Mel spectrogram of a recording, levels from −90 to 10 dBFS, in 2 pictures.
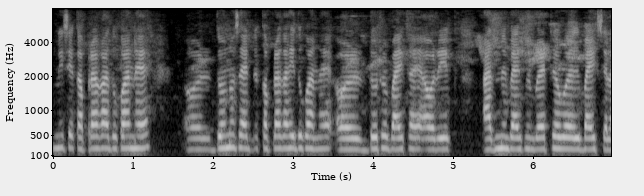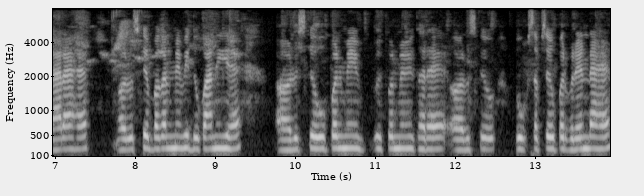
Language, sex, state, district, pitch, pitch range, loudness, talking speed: Hindi, female, Bihar, Kishanganj, 230 Hz, 220-240 Hz, -19 LUFS, 230 wpm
